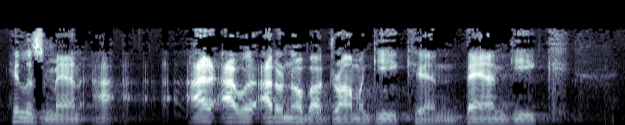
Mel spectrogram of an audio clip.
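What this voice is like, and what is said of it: Vague Texas accent impression. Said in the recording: “that's my kind of vaguely Texas accent.”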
